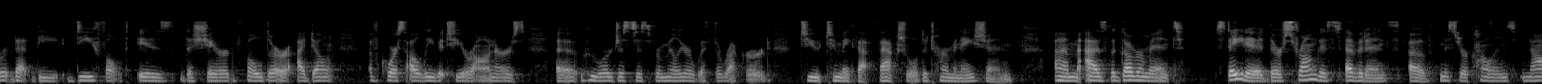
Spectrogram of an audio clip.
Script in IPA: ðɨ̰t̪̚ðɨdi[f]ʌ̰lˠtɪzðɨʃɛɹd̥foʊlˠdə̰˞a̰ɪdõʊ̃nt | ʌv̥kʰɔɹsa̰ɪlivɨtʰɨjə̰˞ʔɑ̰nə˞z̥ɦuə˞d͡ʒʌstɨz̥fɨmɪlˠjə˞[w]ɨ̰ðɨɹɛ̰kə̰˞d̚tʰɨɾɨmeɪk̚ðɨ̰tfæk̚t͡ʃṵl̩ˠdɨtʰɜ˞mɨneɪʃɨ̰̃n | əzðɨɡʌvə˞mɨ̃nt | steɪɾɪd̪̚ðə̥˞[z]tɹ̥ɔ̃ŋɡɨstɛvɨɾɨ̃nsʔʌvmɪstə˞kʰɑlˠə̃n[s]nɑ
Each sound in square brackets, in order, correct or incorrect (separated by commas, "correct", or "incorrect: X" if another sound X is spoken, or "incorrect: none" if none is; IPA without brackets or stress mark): correct, correct, incorrect: s, incorrect: z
